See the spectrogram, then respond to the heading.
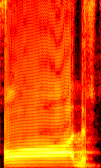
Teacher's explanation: سواد جب ادا کریں گے تو ہم زبان کی نوک اوپر والے دانتوں کے اندرونی کنارے پہ مس کریں گے تو یہ سیٹی بھی نکلے گی اور صحیح ادا ہوگا۔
